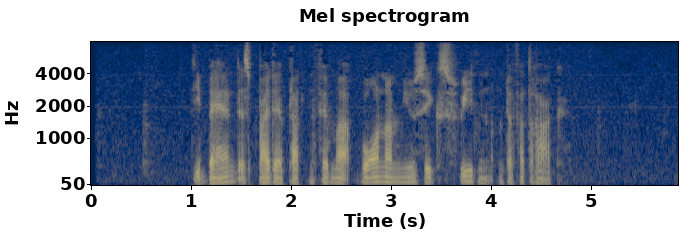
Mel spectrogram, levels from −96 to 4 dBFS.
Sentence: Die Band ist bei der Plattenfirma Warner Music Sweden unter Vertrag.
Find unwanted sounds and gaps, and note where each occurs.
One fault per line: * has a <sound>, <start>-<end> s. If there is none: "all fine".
all fine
